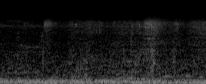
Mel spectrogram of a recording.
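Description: Steady low rumble of wind buffeting the microphone outdoors, with a couple of faint ticks.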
